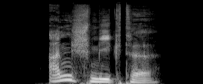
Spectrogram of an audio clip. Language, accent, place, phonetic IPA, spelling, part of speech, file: German, Germany, Berlin, [ˈanˌʃmiːktə], anschmiegte, verb, De-anschmiegte.ogg
- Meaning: inflection of anschmiegen: 1. first/third-person singular dependent preterite 2. first/third-person singular dependent subjunctive II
